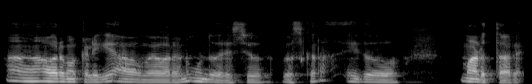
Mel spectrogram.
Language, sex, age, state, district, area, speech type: Kannada, male, 30-45, Karnataka, Shimoga, rural, spontaneous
